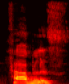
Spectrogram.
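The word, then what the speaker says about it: fabulous: लगाना नेक्स्ट है हमारा फैबुलस क्या है फैबुलस यू साइलेंट है बच्चों यहां पे फैबलस फैबलस का मतलब क्या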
